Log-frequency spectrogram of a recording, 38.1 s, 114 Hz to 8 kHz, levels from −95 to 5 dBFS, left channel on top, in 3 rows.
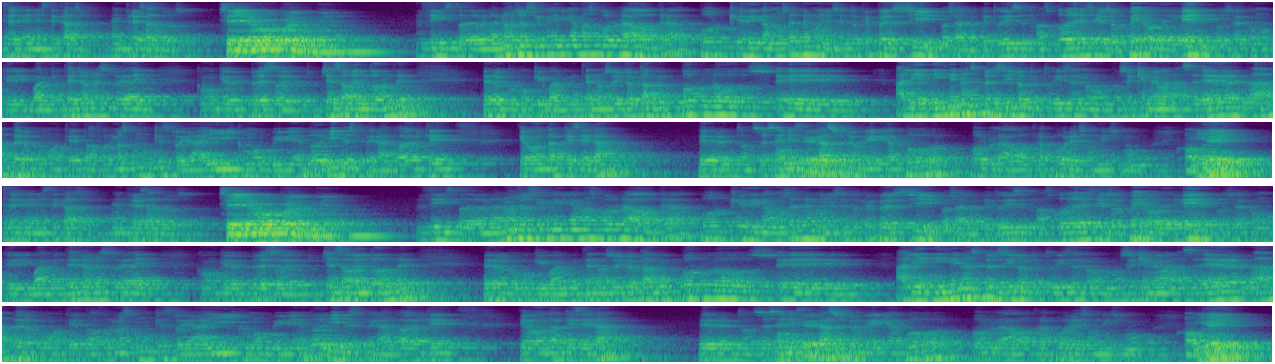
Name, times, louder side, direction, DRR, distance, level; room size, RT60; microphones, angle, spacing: voice 1, 0.0-1.8 4.1-17.2 17.5-21.2 21.6-30.3 30.6-31.5 32.4-36.8 37.3-37.7, left 1 dB, 75° left, -2 dB, 1.0 m, -25 dB
voice 2, 2.2-3.4 33.2-33.6 37.2-37.7, equal, 10° right, -6 dB, 1.1 m, -18 dB
4.5 x 4.0 x 2.9 m, 1.4 s
head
